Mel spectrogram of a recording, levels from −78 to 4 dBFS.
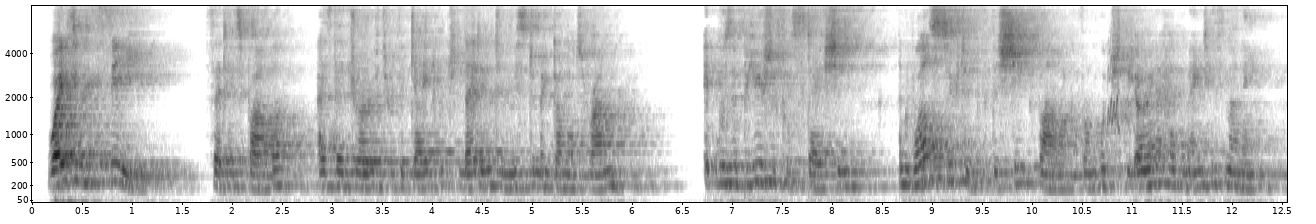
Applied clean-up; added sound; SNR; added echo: neural separator model SepFormer DNS4.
